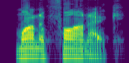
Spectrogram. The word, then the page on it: Monophonic: American English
